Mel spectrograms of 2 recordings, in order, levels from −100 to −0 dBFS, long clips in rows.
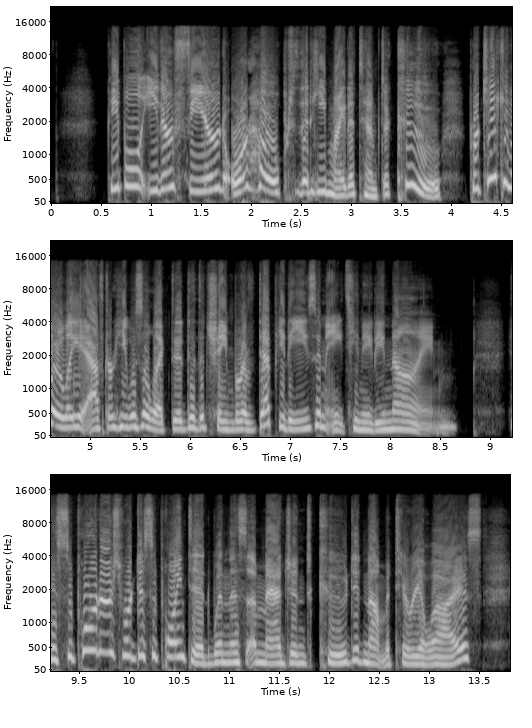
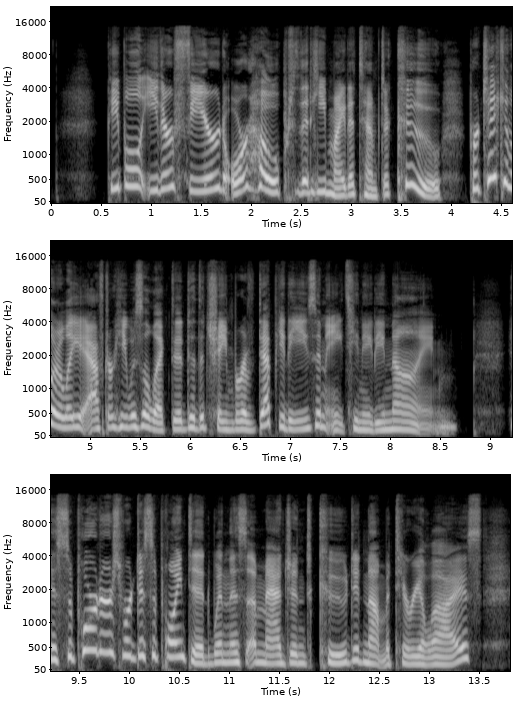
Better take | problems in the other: second | distortion; slight; 10% of the sound clipped

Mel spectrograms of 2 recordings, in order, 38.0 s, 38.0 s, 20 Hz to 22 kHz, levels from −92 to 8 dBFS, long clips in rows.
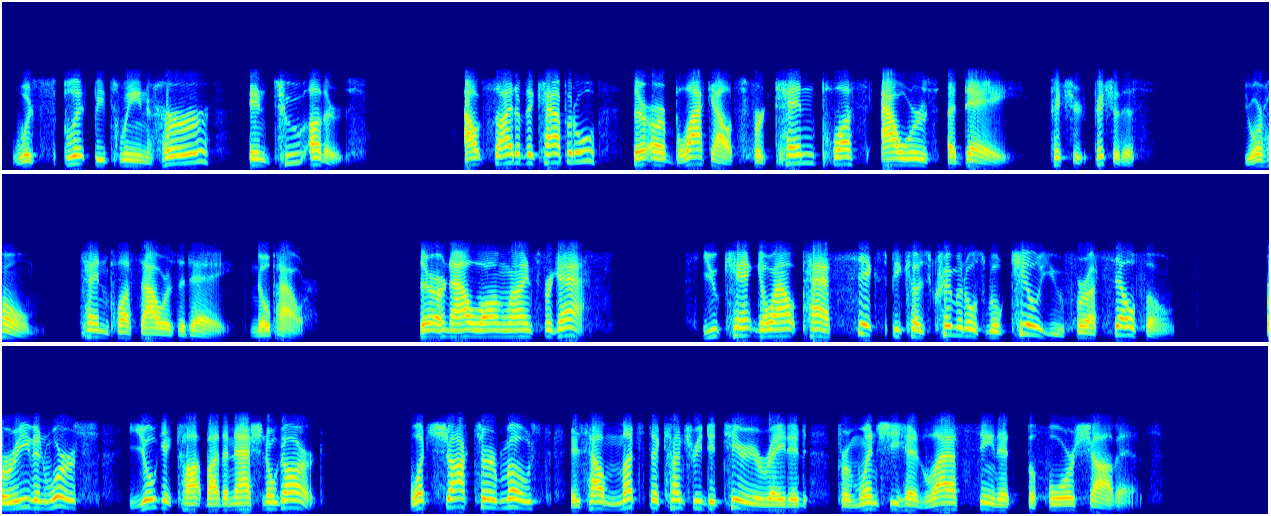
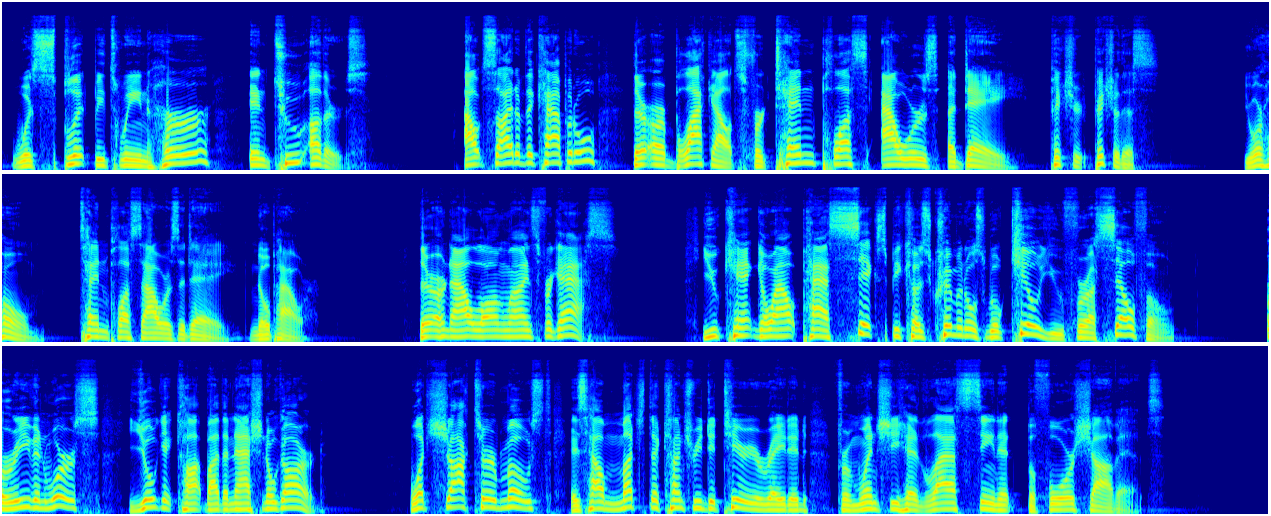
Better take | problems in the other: second | phone-call audio

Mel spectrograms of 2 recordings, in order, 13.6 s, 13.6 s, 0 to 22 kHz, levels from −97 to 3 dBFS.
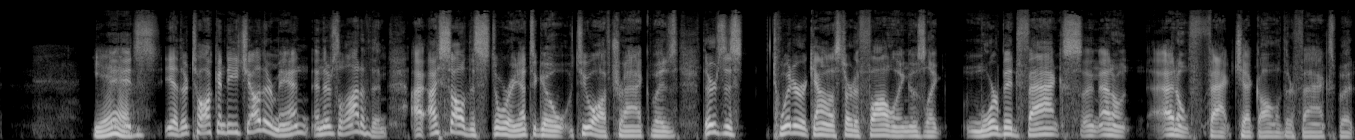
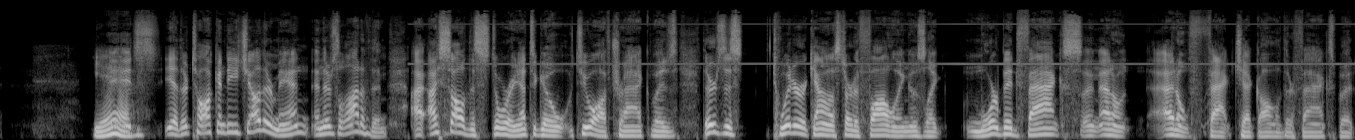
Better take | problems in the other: first | high-pitched whine; faint; from 4 s on; 3.5 kHz, 30 dB below the speech

